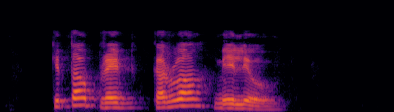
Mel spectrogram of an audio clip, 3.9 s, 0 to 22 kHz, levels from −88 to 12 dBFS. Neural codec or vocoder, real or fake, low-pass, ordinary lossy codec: codec, 16 kHz, 4.8 kbps, FACodec; fake; 7.2 kHz; Opus, 64 kbps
